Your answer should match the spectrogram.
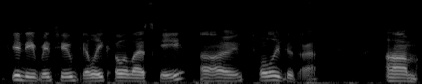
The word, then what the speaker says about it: Kowalewski: see that I've done that um I can spell it all for you if you need me to Billy coleski I totally did that um I ended up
